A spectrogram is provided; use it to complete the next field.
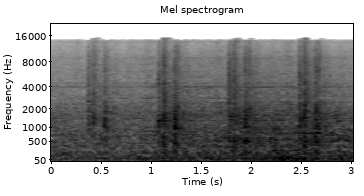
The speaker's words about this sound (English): A group of inmates works quickly at a machine that packages milk in cartons.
